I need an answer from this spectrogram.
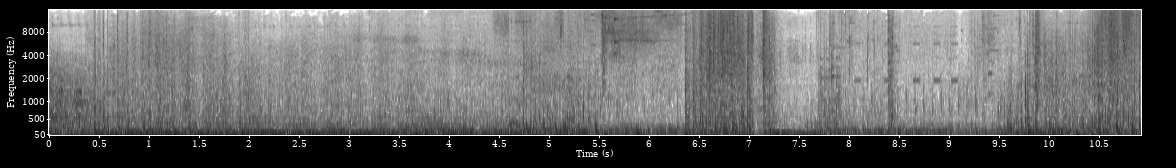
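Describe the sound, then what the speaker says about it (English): A napalm strike lands in Call of Duty Cold War multiplayer, producing loud, continuous booming blasts and crackling roars with rapid gunfire-like bursts layered over a dense, chaotic battle din. "Enemy napalm strike incoming."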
